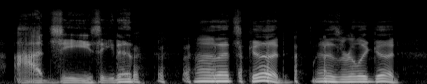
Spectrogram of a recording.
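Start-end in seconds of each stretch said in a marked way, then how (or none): 0.2-1.4 low, soft grumbling character voice, under the breath. Caller explaining why every car he owned was named Edith, Archie Bunker voice. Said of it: "in my best Archie Bunker voice".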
